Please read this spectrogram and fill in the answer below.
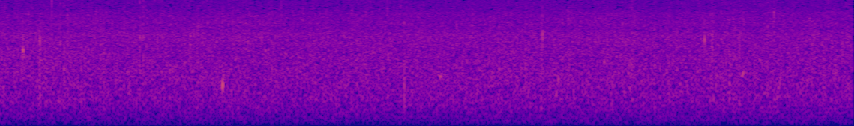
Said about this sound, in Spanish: Y tú te quedas allí, respiras, elevando tu rostro al cielo mientras inhalas, sintiendo la lluvia sobre tu cara, sintiendo el momento presente lleno de amor y gracia.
